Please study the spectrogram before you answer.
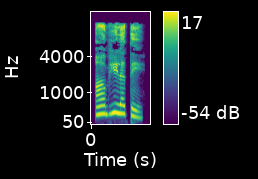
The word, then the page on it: ಆಭೀಳತೆ: kannada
